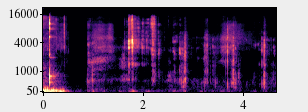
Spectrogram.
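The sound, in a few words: crunching crispy soy ginger tofu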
